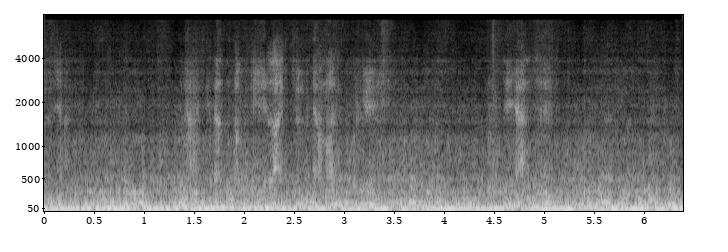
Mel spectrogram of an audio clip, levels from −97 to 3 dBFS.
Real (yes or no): no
